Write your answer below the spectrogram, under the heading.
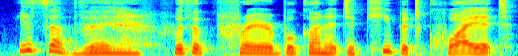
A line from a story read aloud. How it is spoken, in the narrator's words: groaned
